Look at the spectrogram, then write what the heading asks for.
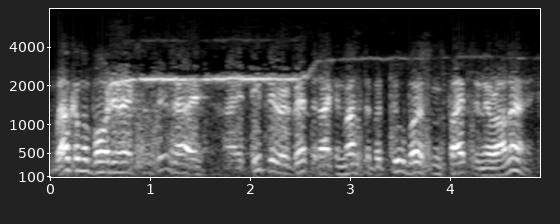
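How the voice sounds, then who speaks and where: An actor playing a polite young British sloop captain in a radio drama, courteous and stiffly formal. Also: male voice, on the high side, fast, lightly acted. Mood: flustered, deferential. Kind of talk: vintage radio drama acting. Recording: tinny old radio recording with hiss.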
